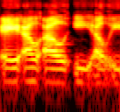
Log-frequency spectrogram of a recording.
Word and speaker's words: allele: different versions of a gene is called an allele so this word here a-l-l-e-l-e is pronounced allele we typically in eighth grade science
